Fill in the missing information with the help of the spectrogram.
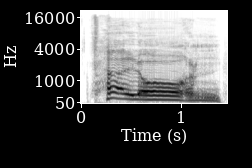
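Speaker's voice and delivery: loud, slow, hoarse cry of doom; pirate chief screaming hoarsely as all is lost. A narrator's reading. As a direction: rasp out the word in despair. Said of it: "schrie er mit heiserer Stimme".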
